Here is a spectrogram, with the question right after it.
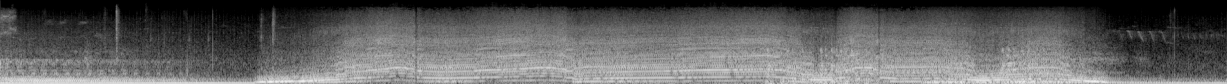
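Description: A Porsche 911 GT3 RS in a driving video game roars away from a standstill, its engine revving hard and climbing in pitch through several upshifts, loud and continuous with no talking.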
